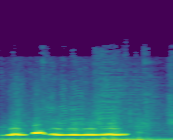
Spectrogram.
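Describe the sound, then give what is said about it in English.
Someone whistles a short melodic phrase of a song: a clear tone that briefly lifts in pitch, then holds one long steady note before stopping, over a low background rumble. “It was a cappella and whistling.”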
